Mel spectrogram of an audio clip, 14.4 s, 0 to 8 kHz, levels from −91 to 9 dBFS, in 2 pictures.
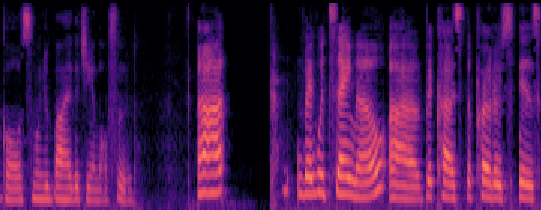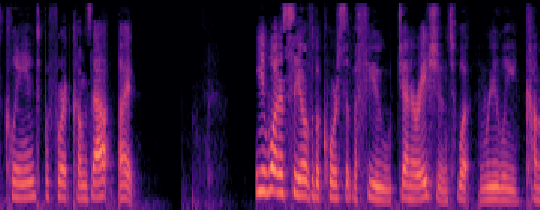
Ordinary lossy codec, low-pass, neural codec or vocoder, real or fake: MP3, 32 kbps; 7.2 kHz; codec, 16 kHz, 1 kbps, FunCodec, trained on Chinese and English, 50 frames a second; fake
